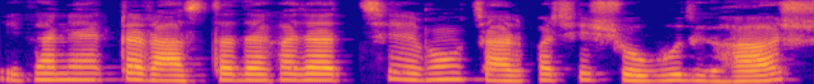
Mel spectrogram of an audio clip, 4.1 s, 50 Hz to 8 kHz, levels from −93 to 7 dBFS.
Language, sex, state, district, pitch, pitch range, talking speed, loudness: Bengali, female, West Bengal, Kolkata, 210 Hz, 190-220 Hz, 135 wpm, -16 LUFS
